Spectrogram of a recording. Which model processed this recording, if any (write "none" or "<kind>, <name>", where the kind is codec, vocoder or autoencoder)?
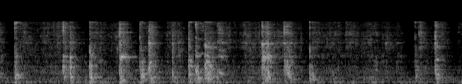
vocoder, HiFi-GAN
